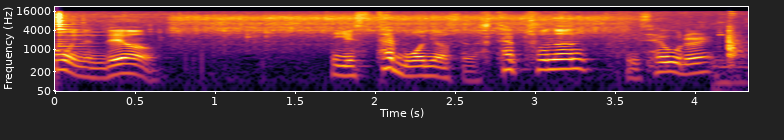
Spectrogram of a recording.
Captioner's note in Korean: 지글 지글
